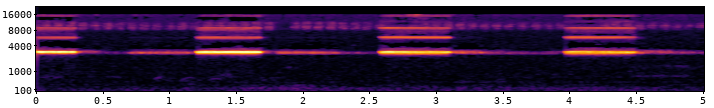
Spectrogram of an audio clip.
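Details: Night song of a cricket heard at a window. There are four piercing, high-pitched trilled bursts, each lasting about half a second, with a fainter continuous trill running between the louder phrases.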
